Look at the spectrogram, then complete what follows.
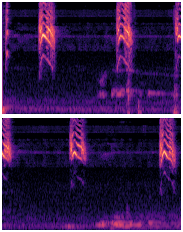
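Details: Sooty-headed bulbul lure recording from Purbalingga, captured by phone: five short, grating, high chattering notes at uneven intervals, with faint knocks and a low murmur in the background.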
